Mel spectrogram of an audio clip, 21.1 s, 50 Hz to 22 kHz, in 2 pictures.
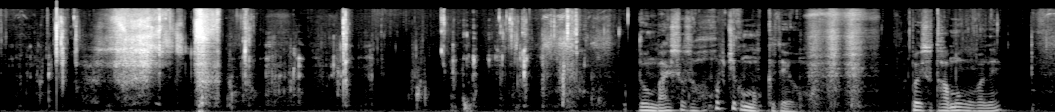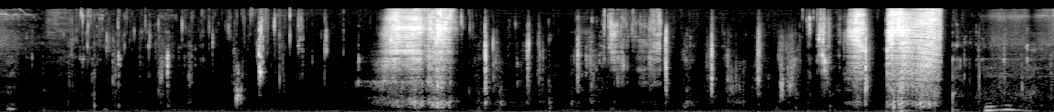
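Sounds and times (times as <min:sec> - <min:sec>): close chewing with crunches: 0:00.0 - 0:06.3, 0:10.8 - 0:21.0.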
